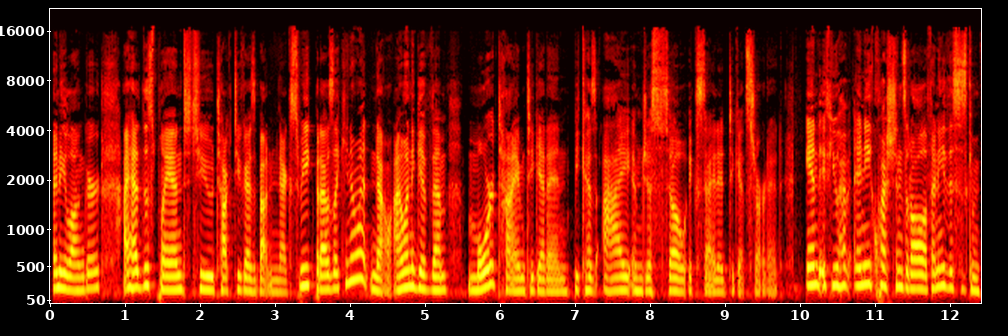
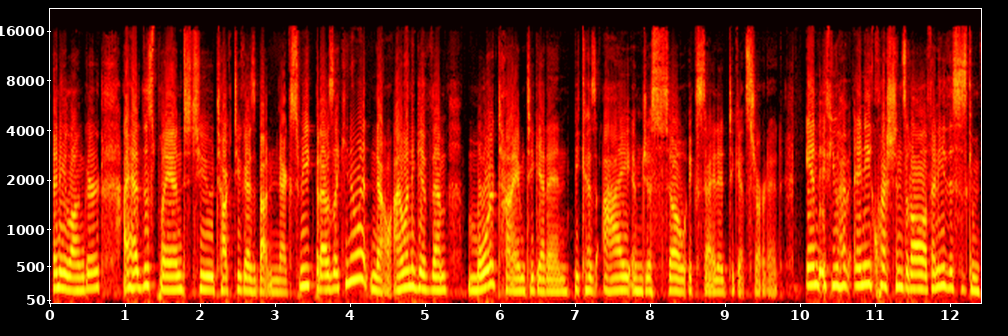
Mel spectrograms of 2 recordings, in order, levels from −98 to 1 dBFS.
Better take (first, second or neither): first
